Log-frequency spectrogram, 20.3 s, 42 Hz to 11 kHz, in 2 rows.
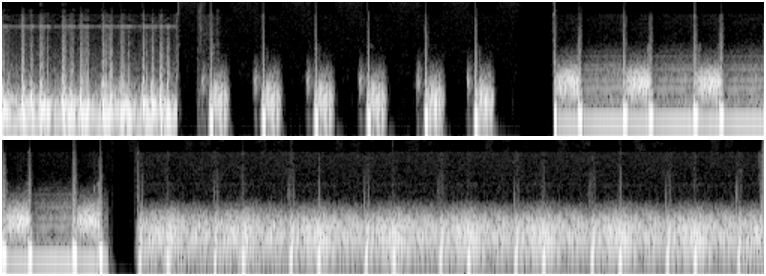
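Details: A regular heartbeat at about 64 beats per minute, heard through a stethoscope across several recorded segments; heart sounds.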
